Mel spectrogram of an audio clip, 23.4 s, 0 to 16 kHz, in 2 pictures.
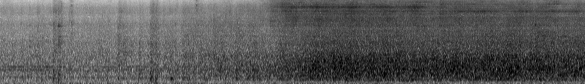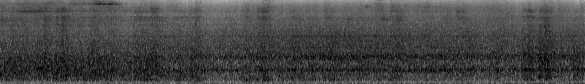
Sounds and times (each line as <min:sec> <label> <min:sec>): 0:00.0 metro wagon 0:23.4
